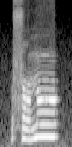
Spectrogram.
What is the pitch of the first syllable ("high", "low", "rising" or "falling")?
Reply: low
